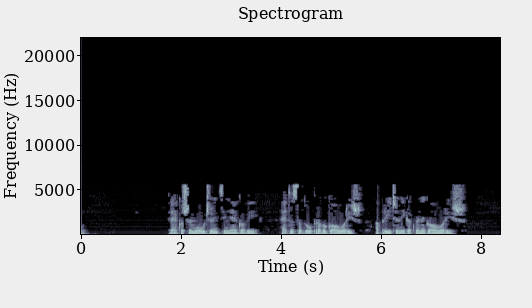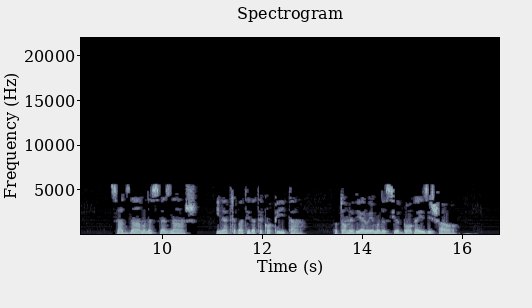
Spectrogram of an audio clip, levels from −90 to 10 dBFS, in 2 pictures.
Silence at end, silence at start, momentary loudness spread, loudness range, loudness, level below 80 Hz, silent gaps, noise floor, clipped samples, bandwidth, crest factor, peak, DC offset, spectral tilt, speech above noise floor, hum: 0.6 s; 0 s; 9 LU; 2 LU; -20 LUFS; -40 dBFS; none; -74 dBFS; under 0.1%; 5.8 kHz; 14 dB; -8 dBFS; under 0.1%; -9.5 dB/octave; 55 dB; none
